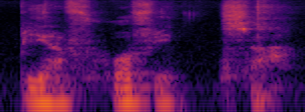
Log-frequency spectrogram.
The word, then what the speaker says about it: Białowieża: Białowieża forest.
